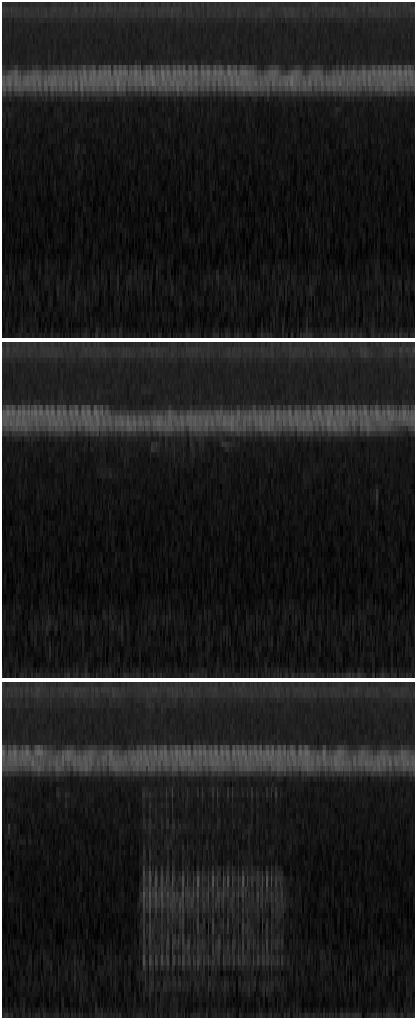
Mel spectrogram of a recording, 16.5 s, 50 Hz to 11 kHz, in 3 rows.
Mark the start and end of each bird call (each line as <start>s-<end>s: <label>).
12.6s-14.9s: unidentified bird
